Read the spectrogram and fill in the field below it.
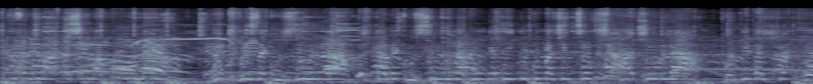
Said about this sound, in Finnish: Koko yleisö piti etusormea ylhäällä ja räppäsi yhteen ääneen ulkomuistista.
